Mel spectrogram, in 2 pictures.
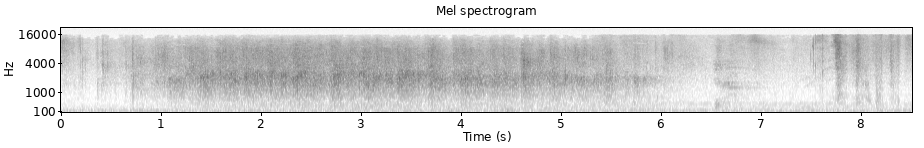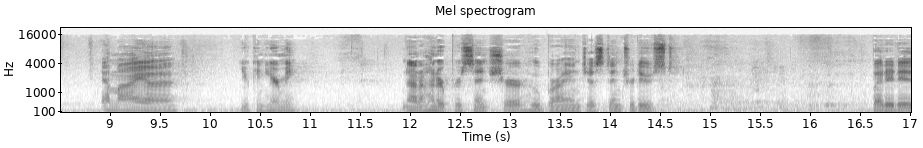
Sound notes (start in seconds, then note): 0.0 applause; 16.8 laughter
